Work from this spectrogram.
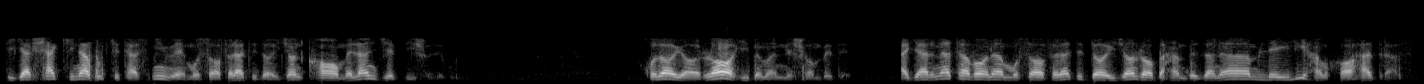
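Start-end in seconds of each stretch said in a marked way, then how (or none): none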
